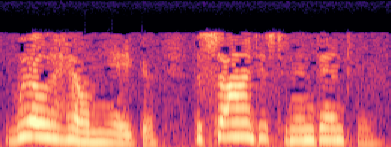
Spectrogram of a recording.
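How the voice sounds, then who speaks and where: A woman's voice: on the high side, animated, normal speed, husky. An actress playing an anxious, earnest young woman in distress, pleading and hesitant, in 1950s radio drama style. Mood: earnest, insistent. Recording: muffled vintage radio recording.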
